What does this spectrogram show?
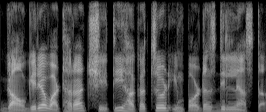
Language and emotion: Goan Konkani, neutral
